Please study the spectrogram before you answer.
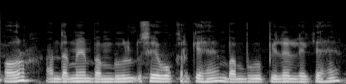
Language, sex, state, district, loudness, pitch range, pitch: Hindi, male, Arunachal Pradesh, Papum Pare, -15 LUFS, 130-145 Hz, 135 Hz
